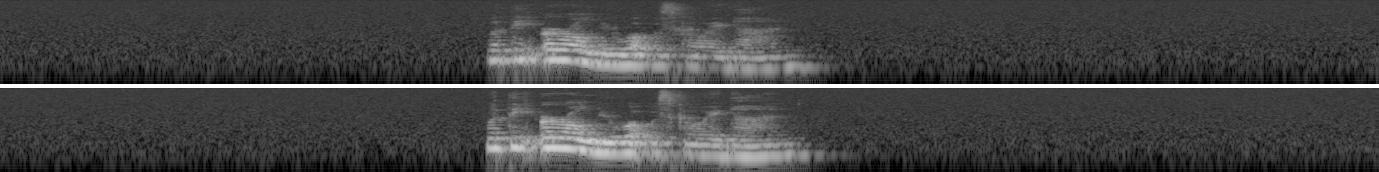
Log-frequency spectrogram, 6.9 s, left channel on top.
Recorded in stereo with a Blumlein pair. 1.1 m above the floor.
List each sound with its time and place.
2.4 s a woman speaking: 55° right, 2.5 m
